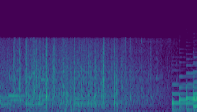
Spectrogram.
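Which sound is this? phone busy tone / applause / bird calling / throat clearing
bird calling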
